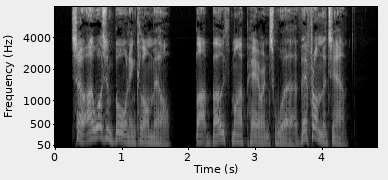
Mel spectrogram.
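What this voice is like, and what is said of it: London English accent. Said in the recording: “the dodgy accent ... I was born and brought up in London”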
